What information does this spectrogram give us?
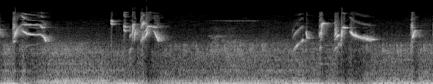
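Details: European goldfinch recorded in Algeria, 2012: scattered bursts of high twittering, slurred chirps and a downslurred whistle, with a steady low hum in the background.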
